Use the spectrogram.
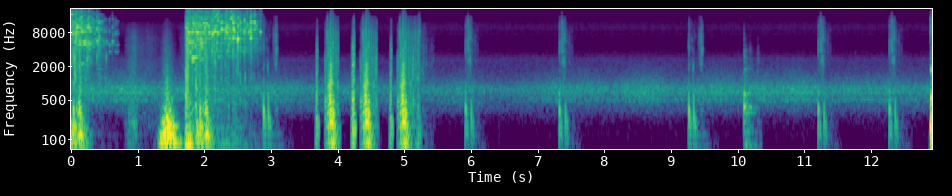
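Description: Glass shattering in the survival game 7 Days to Die, a loud crashing break followed by several sharp separate smashes, then a few faint scattered clinks over a low steady hum.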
